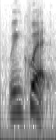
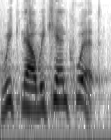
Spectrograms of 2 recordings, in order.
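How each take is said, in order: First: "We can quit" repeated much softer; quiet repeat of "We can quit"; soft echo. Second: Said in the usual way. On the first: Shown as a demonstration. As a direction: drop the voice and let "quit" land quietly.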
